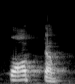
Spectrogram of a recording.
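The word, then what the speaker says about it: popped up: पॉप्ड अप। ठीक है? वहां लाइक डी की साउंड नहीं निकल रही थी।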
